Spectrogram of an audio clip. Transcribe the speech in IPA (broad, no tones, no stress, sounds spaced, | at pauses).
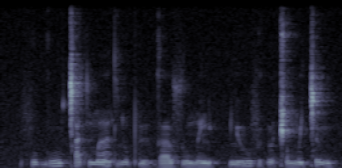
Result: f u ɡ uː ǀ a t m ɐ̃ː t ʎ o pʼ ɨː ɡ ɐː sʷ ɨ m ẽ lʲ | lʲ uː v ʉ ɠ ɵː ǁ o m ɵ lʲ ǀ ʉ m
